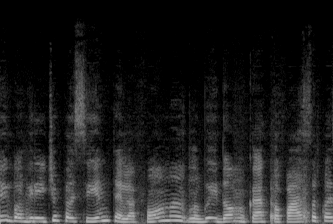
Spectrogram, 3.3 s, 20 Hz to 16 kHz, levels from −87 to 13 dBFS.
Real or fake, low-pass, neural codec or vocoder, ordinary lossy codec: fake; 14.4 kHz; codec, 44.1 kHz, 2.6 kbps, DAC; AAC, 96 kbps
